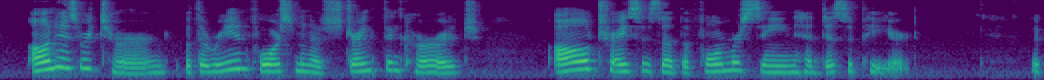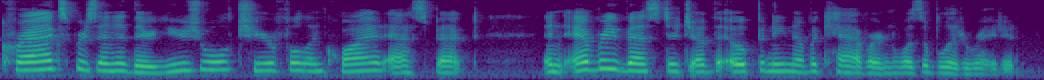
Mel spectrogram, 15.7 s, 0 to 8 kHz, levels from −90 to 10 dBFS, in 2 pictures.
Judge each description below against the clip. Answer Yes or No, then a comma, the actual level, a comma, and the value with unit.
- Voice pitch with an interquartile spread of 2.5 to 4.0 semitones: No, average, 4.5 semitones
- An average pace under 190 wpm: Yes, average, 145 wpm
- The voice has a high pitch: Yes, high, 230 Hz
